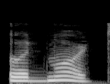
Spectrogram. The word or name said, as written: Udmurt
